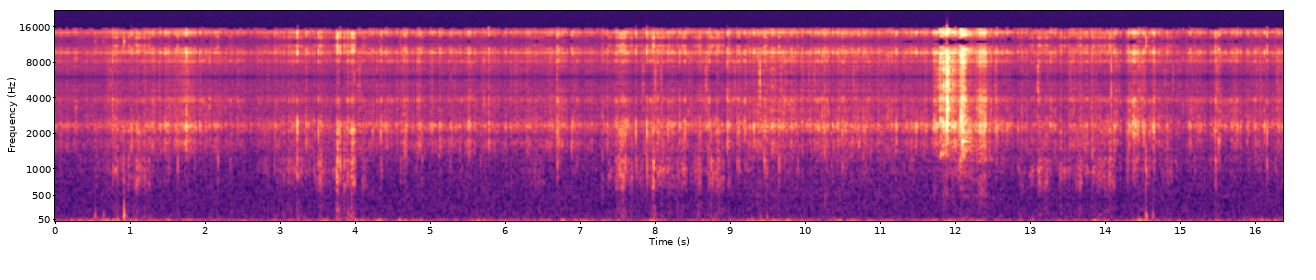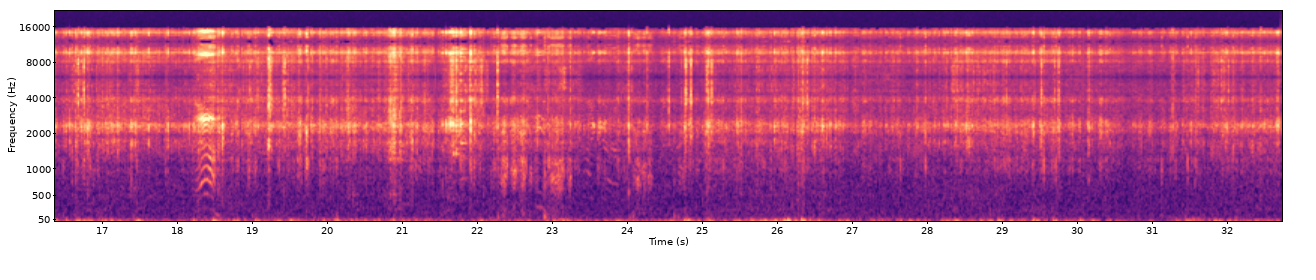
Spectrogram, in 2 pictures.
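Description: Mountain bike rolling down a rocky dirt trail: tyres crunching over rock and gravel and the bike rattling, with frequent knocks over the bumps, the sharpest about twelve seconds in.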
